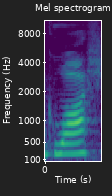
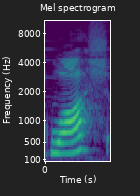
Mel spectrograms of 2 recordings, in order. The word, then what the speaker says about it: gouache: there are some fantastic gouache artists here on youtube g-o-u-a-c-h-e it's not pronounced like it's spelled and i would recommend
